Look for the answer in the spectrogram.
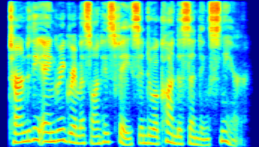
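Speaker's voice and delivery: plain reading voice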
